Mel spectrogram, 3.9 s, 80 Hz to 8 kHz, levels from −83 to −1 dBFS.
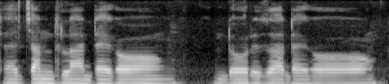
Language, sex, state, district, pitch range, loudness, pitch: Chakma, male, Tripura, Unakoti, 100-105 Hz, -19 LUFS, 100 Hz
